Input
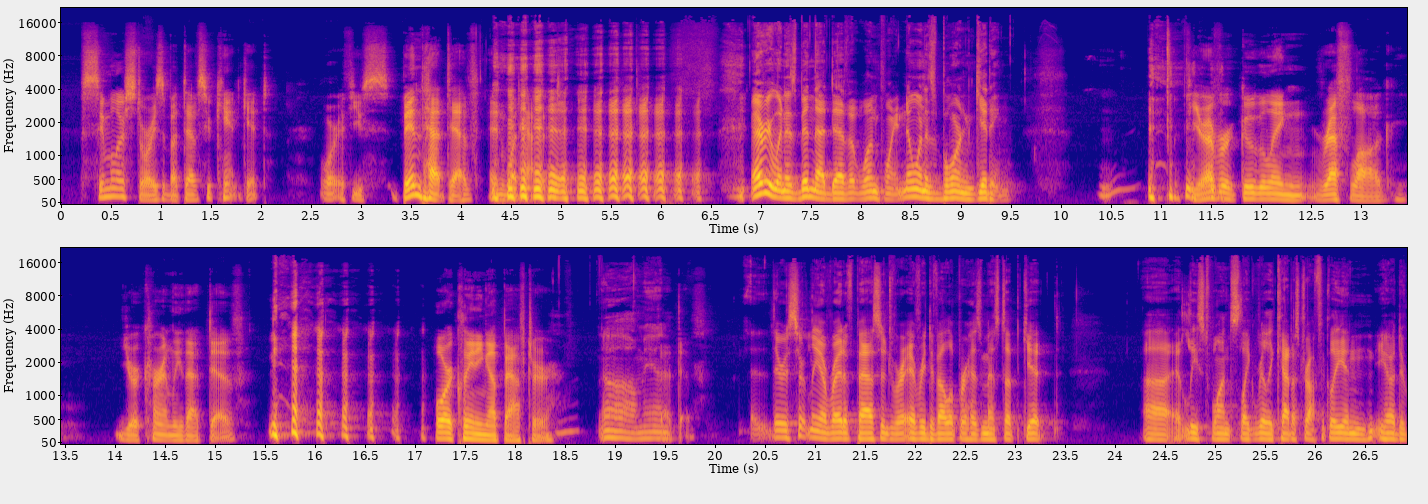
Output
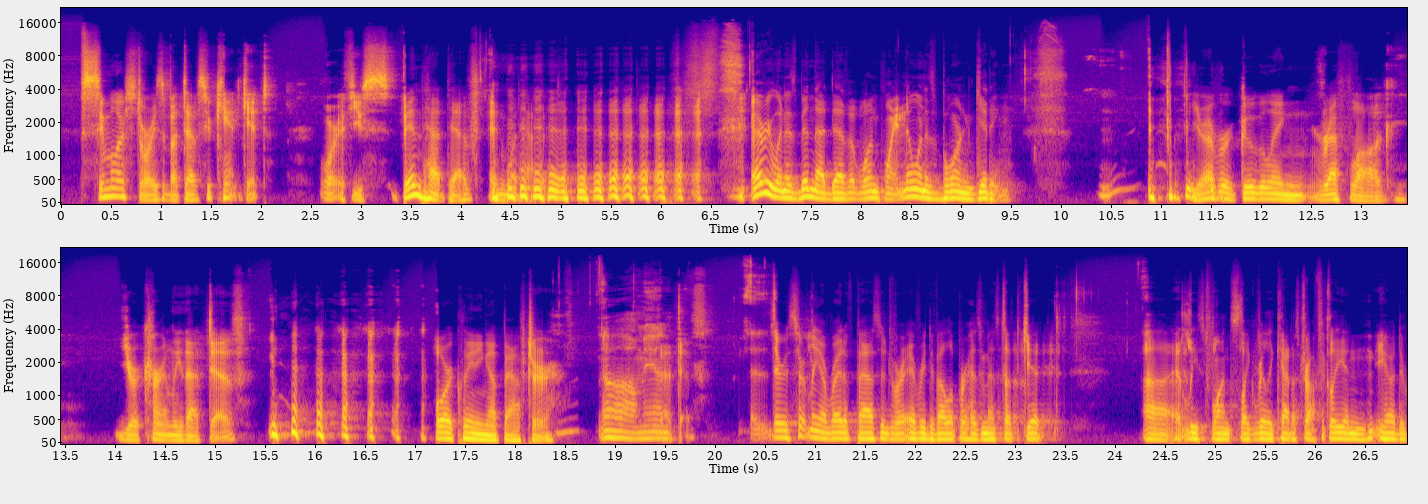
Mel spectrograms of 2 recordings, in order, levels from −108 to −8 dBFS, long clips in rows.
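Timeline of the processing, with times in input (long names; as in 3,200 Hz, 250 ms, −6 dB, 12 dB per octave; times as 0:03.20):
0:22.54–0:24.95: repeating echo 73 ms, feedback 44%, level −20 dB
whole clip: treble cut that deepens with the level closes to 470 Hz, closed at −22 dBFS; guitar amp tone stack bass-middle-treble 5-5-5; boost into a limiter +31 dB; level −1 dB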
